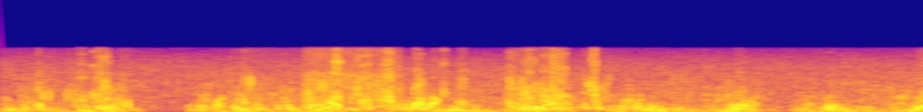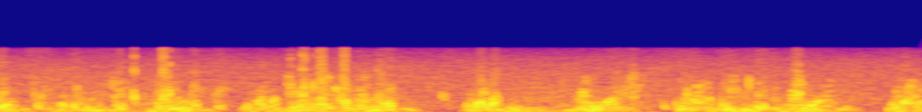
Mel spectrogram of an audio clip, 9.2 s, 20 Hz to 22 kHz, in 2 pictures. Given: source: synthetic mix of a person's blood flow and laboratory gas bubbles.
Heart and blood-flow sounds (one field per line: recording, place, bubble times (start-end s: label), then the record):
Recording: Doppler ultrasound of blood flow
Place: precordium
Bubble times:
0.07-0.28 s: bubbles
0.32-0.68 s: bubbles
1.15-2.06 s: bubbles
2.20-2.25 s: bubbles
2.28-2.35 s: bubbles
2.52-3.07 s: bubbles
4.75-4.87 s: bubbles
4.95-5.33 s: bubbles
5.36-5.54 s: bubbles
5.57-5.65 s: bubbles
5.67-5.76 s: bubbles
6.03-6.58 s: bubbles
6.80-6.87 s: bubbles
7.67-7.86 s: bubbles
7.90-8.09 s: bubbles
8.19-8.55 s: bubbles
From the record:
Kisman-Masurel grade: 332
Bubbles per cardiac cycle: rolling drumbeat, 9 or more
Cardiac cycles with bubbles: 50 to 99%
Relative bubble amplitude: moderate (0.250 to 0.450)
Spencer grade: 3 (all of the cardiac periods contain showers or single bubble signals, but not dominating or overriding the cardiac motion signals)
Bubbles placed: only in the low amplitude regions of the cardiac cycle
